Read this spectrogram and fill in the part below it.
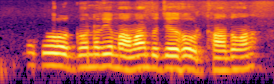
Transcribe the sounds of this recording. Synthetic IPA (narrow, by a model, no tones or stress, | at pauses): t̪oːəɡonaːd̪iãːmaːʋãːd̪ʊd͡ʒəɦoːɾt̪ʰãːd̪õːan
